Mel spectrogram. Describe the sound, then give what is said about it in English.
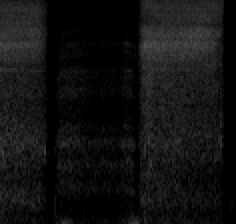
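A man imitates hyperventilation with two forceful, hissing breaths separated by a short quiet gap, and the start of another breath cuts in at the very end. “he taught them this method of breathing, which is basically like this hyperventilating.”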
